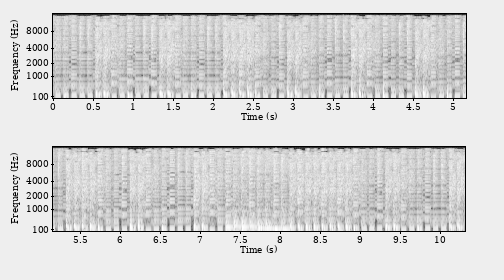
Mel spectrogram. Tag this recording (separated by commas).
Video game music, Music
